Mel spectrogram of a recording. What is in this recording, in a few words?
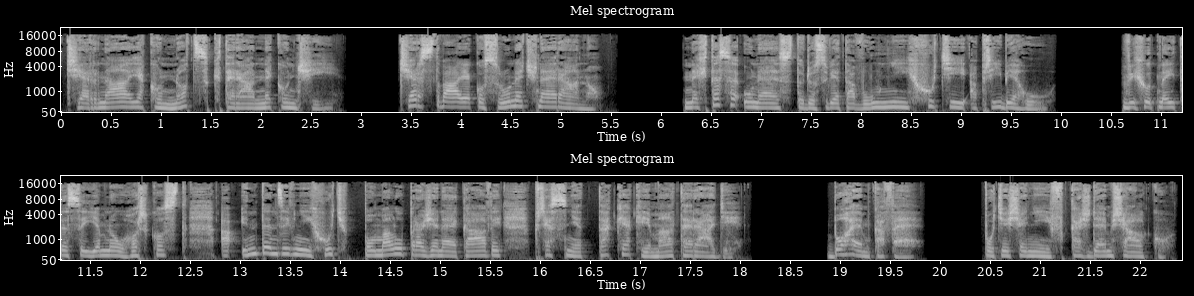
Czech Voice Sample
